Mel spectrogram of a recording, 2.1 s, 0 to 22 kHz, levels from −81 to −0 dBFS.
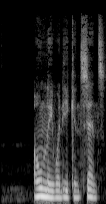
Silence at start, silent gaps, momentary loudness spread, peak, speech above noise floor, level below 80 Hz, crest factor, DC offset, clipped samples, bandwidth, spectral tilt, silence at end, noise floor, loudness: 0.7 s; none; 8 LU; -6 dBFS; 41 dB; -52 dBFS; 12 dB; under 0.1%; under 0.1%; 16 kHz; -5.5 dB/octave; 0.05 s; -59 dBFS; -19 LUFS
